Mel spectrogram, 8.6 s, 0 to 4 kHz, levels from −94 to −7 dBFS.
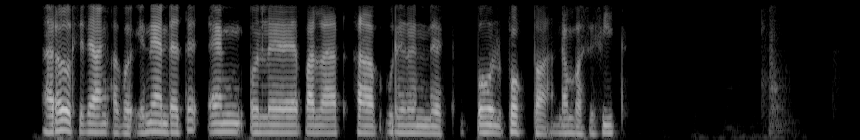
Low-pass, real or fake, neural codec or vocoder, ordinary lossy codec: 3.6 kHz; fake; codec, 32 kHz, 1.9 kbps, SNAC; none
